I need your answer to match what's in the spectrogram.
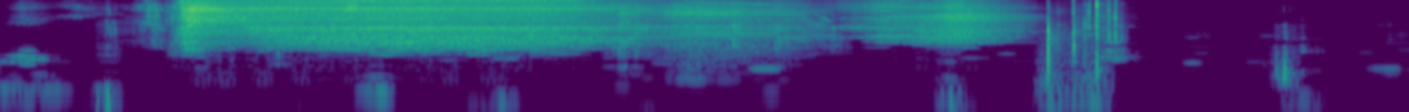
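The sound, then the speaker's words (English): A drink can cracks open with a sudden loud fizz that hisses steadily for about three seconds, swelling briefly before fading, followed by a few quick metallic clicks and a faint final tap, as drinks are opened to pour into a Yeti cup with ice. “It's time to crack these open.”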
